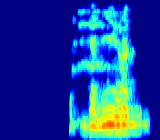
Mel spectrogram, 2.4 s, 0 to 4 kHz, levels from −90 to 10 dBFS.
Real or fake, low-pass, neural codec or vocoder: fake; 3.6 kHz; codec, 16 kHz, 16 kbps, FreqCodec, larger model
